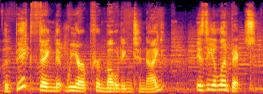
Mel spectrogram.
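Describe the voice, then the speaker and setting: A man's voice: fairly high pitch, animated, normal speed, darkish tone. A man with an American accent introducing a podcast like a radio host, rambling and wordy. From Indiana, United States. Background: music under the voice.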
